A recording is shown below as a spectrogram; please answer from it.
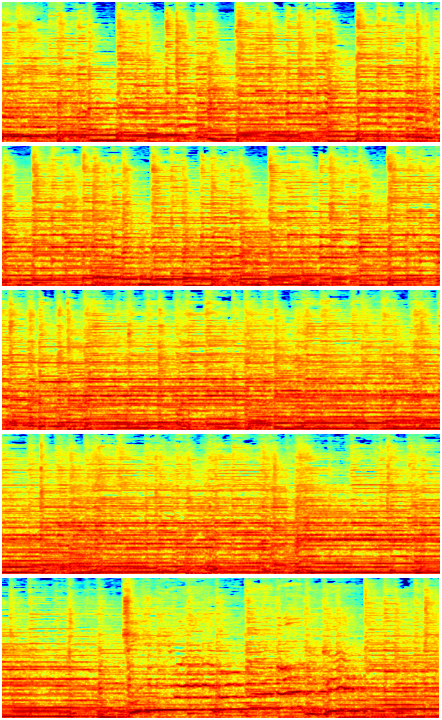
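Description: Two acoustic guitars played together live, strummed chords carrying a steady rhythm, with singing over them.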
